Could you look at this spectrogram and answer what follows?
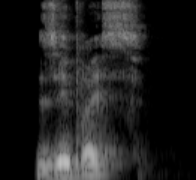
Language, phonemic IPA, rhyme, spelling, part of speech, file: French, /ze.bʁɛs/, -ɛs, zébresse, noun, LL-Q150 (fra)-zébresse.wav
- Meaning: female equivalent of zèbre (“zebra”)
